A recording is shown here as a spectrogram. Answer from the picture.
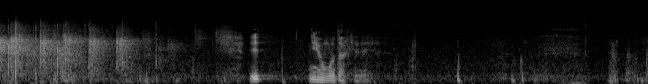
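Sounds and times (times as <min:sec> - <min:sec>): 
audience hand clapping: 0:00.0 - 0:02.2
speech: 0:02.5 - 0:03.8.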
